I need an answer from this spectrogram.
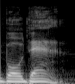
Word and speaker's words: Beaudin: And my name was really, in my family, pronounced Beaudin.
